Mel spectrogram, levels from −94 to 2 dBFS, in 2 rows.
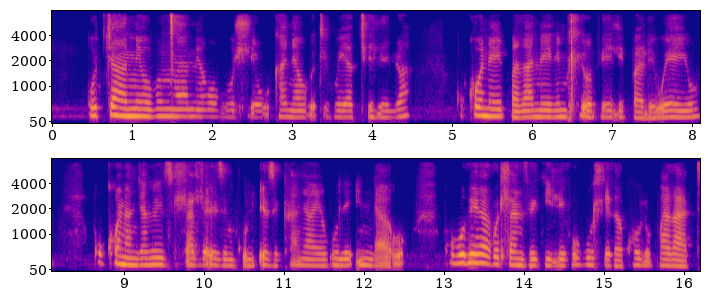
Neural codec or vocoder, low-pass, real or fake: codec, 16 kHz, 2 kbps, X-Codec, HuBERT features, trained on general audio; 7.2 kHz; fake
